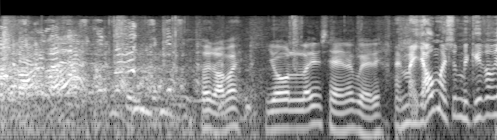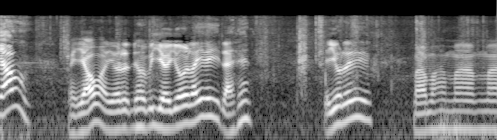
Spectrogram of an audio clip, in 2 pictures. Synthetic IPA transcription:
t̪ʰo˧jzɔ̰˨mə˧˩jzo˧lə˨˦jsɛ˧nɔ˨˦jve˨˩ɗi˧ma˨˩jmaː˨˩jzə˨˦wmaː˨˩sɨ˧˥mi˨˩ŋki˧wt̪a˧zə˨˦w | maː˨˩jzə˨˦wmaː˨˩jo˧o˨˩ɓə˧zəː˨˩zo˧lə˨˦jɗi˨˧la̰ː˧˨t̪ʰe˧n | a̰˨˩jzo˧lə˨˦j | maː˨˩maː˨˩maː˨˩ma˨˩

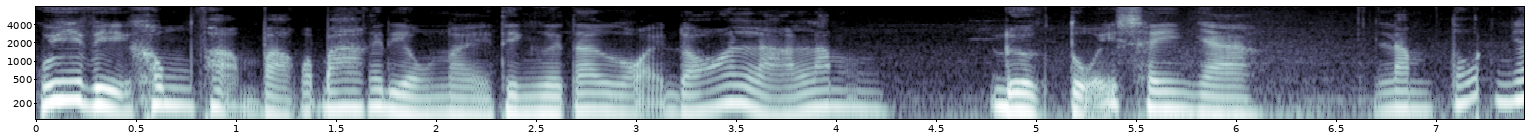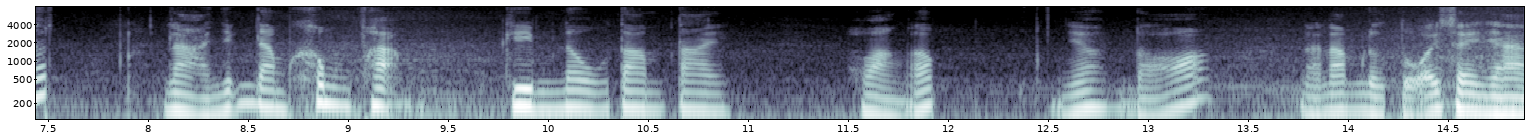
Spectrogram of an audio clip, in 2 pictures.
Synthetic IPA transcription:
kwi˨˦vḭ˧˨xə˧wŋ͡mfa̰ː˧˨mvaː˨˩wkɔ˨˦ɓaː˧kaː˨˦jɗi˨˩əwna˨˩jt̪ʰi˨˩ŋɨ˨˩əjt̪aː˧ɣɔ̰˧˨jɗɔ˨˦laː˨˩la˧m | ɗɨ˨˩ək̚t̪u˧˩əjsə˧jɲaː˨˩ | la˧mt̪o˦˥t̚ɲə˦˥t̚ | laː˨˩ɲɨ̰˧˥ŋna˧mxə˧wŋ͡mfa̰ː˧˨mki˧mnə˧wt̪aː˧mt̪a˧j | hwaː˨˩ŋʔə˦˥p̚ | ɲa˧˦ɗɔ˨˦ | laː˨˩na˧mɗɨ˨˩ək̚t̪u˧˩əjsə˧jɲaː˨˩

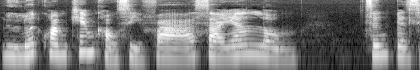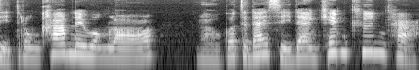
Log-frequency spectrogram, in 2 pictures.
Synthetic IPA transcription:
ɾɯː˩˦lo˦˥t̪̚kʰwaː˧mkʰe˥˩mkʰɔː˩˦ŋsiː˩˦faː˦˥saː˧jʔa˥˩nlo˧ŋ | sɯ˥˩ŋpe˧nsiː˩˦t̪ɾo˧ŋkʰaː˥˩mna˧jwo˧ŋlɔː˦˥ | ɾa˧wkɔː˥˩t͡ɕa˨˩ʔdaː˥˩jsiː˩˦dɛː˧ŋkʰe˥˩mkʰɯ˥˩nkʰa˥˩

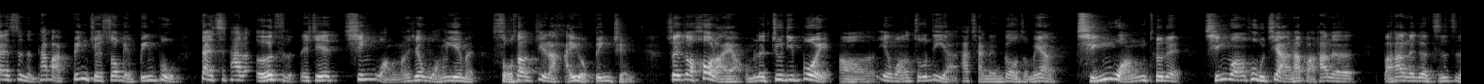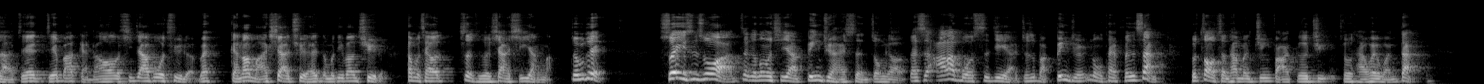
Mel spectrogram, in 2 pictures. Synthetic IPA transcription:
t̪a˥˧nʂɻ̩˥˩nə˨˩t̪ʰa˥pa˨˩pi˥ŋt͡ɕʰɥɛ˧˥nʂo˥ʊke˨˩ɪpi˥ŋpu˥˩t̪a˥˧nʂɻ̩˥˩t̪ʰa˥d̪ə˨ʔə˧˥d͡zɹ̩˩na˥˩ɕjɛ˥t͡ɕʰi˥nwɑ̰˧˥ŋ˨˩na˥˩ɕ̬jɛ˥wɑ˧˥ŋjɛ˥mə˨nʂo˨˩ʊʂɑ˥˧ŋt͡ɕy˥˩la˧˥xa̰˧˥ɪjo˨˩ʊpi˥ŋt͡ɕʰɥɛ̰˧˥n | swɔ˧˥i˨˩ʂwɔ˥˧xo˥˩ʊla˧˥ɪa˧˨wɔ˨˩mə˦nd̪ə˧t͡ɕju˥t̪i˥pɔ˥˩ɪɔ˥˨jɛ˥˩nwɑ˧˥ŋt͡su˥t̪i˥˩a̰˨˩t̪ʰa˥t͡sʰa˧˥ɪnə˧˥ŋko˥˩ʊt͡sə˨˩nmə˦jɑ˥˩ŋ | t͡ɕʰi˧˥ŋwɑ˧˥ŋt̪we˥˩bə˧t̪we˥˩ɪ | t͡ɕʰi˧˥ŋwɑ˧˥ŋxu˥˧t͡ɕja˥˩t̪ʰa˥pa˨˩t̪ʰa˥d̪ə˨ | pa˨˩t̪ʰa˥d̪ə˧na˥˩ɡə˩t͡sɹ̩˧˥t͡sɹ̩˨˩a˩t͡s̩˨˩jɛ˥˩t͡s̩ə˨˩ɛ˥˩pa˨˩a˥ka˨˩nt̪ɑ˥˩ʊɕi˥nt͡ɕja˥pʰwɔ˥t͡ɕʰy˥˩lə̰˩e˥˩ɪka˨˩nt̪ɑ˥˩ʊma˧˥˧ɕja˥˧t͡ɕʰy˥˩a˧˥˩ʂə˧˩mə˧t̪i˥˩ɑ˧˥ŋt͡ɕʰy˥˩lə˨˩t̪ʰa˥mə˨t͡sʰa˧˥ɪjʊʈ͡ʂə˥˧ŋxɤ˧˥d̪ə˧ɕja˥˩ɕi˥jɑ˧˥ŋma̰˨˩t̪we˥˩bu˨t̪we˥˩ɪ | swɔ˧˥i˨˩ʂ̬ɻ̩˥˩ʂ̬wɔ˥a˨ʈ͡ʂɤ˥˩ɡə˩t̪o˥ŋɕi˥a˨pi˥ŋt͡ɕʰɛ˧˥xa˧˥ɪʂɻ̩˥˩xə˨˩nʈ͡ʂʊ˥˧ŋjɑ˥˩ʊd̪t̪a˥˧nʂ̬ɻ̩˥˩ʔa˥la˥pwɔ˧˥ʂɻ̩˥˧t͡ɕjɛ˥˩a̰˩t͡ɕjo˥˧ʊʂɻ̩˥˩pa˨˩pi˥ŋt͡ɕʰy˧˥nlʊ˥˧ŋt̪ʰa˥˩ɪfə˥nsa˥˩n | t͡ɕt͡sɑ˥˩ʊɤ˧˥ŋt̪ʰa˥mə˨nt͡ɕy˥nfa˧˥kɤ˥t͡ɕy˥˩o˥˧˥a˧˥xwe˥˩ɪwa˧˥nt̪a˥˩n

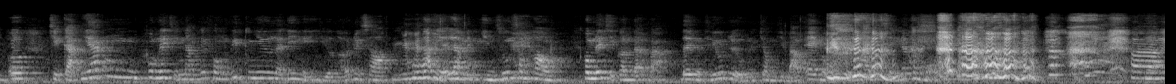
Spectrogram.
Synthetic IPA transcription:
ʔɨː˧˩ | t͡ɕḭ˧˨kaː˨˧˩mzaː˦˥k̚hə˧wŋ͡mnə˨˦jt͡ɕḭ˧˨na˨˩mkaː˨˦jfə˨˩wŋ͡mvi˦˥t̚ɲɨ˧laː˨˩ɗi˧ŋḭ˧˥zɨ̰˧˨əkʔəː˧˩ɗi˨˩sɔ˧˩ | kɔ˨˦ŋḭ˧˩əlaː˨˩mï˨˩ŋ̟ɲi˨˩nsu˨˦əŋsa˧wŋ͡mxə˨˩wŋ͡m | hə˧wŋ͡mnə˨˦t͡ɕḭ˧˨kɔ˨˩nɗa̰ː˧˩ŋɓaː˧˩wɗə˧jmaː˨˩t̪ʰi˨˦əwlɨ̰˨˧˨əw̚ɗə˨˩t͡ɕɔ˨˩ŋ͡mzḭ˨˧˨ɓaː˧˩wʔɛ˧m˨˩˦sḭ˧˨nɔ˨˦kɔ˧mo̰˧˦˨

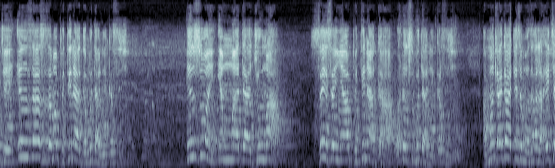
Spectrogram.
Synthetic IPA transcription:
d͡ʒeː˦ʔɪ˦nzaː˦s̬u˨zɐ˦ma˦ɸɪ˨tɪ˦naː˨ɡa˨mʊ˦taː˨neː˦kɐ˦ɾsɐ˨ʃe̥ː˦ | ʔɪ˦nsʊ˦wɐ˨ɲjɐ˦mːaː˦taː˦d͡ʒʊ˦ma˦ʔa̰˨ | z̥a˦˨jsɔ˦˨ɲjaː˦ɸɪ˨tɪ˦naː˨ɡa̰˨wɐ˦ɗɐ˦nsu˦mʊ˦taː˨neː˦kɐ˦rsɐ˨ʃḛː˦ | ʔa˨mːaː˦kaː˦ɡɐ˦ʔa˨d͡ʒeː˦s̬a˨mɐ˨n˨za˦ʔa˦lːaː˨ʔa˦jt͡ʃe˦

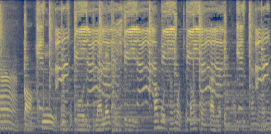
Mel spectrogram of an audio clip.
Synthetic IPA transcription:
aː˥˩t̪ɔː˨˩k̚sʰɯː˥˩na˧ŋsa˧kuː˧nlɛ˦˥wlɛː˥˩k̚ka˧nkʰɯː˧ | kʰɔː˥˩muː˧nt̪ʰa˦˥ŋmo˨˩t̪̚t͡ɕa˨˩t̪ɔ˥˩ŋt̪o˧ŋka˧nla˧ba˨˩kʰaː˧mpʰiː˧nt̪ʰa˥˩wna˦˥n

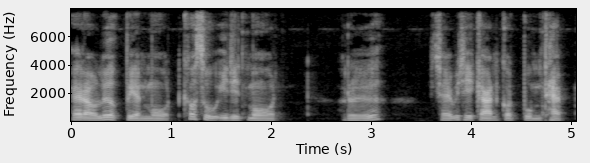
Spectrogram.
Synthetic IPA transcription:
ha˥˩jɾa˧wlɯ˥˩ək̚pli˨˩ənmoː˨˩t̪̚kʰa˥˩wsuː˨˩ʔiː˧di˨˩t̪̚moː˨˩t̪̚ | ɾɯː˩˦ | t͡ɕʰa˦˥jwi˦˥t̪ʰiː˧kaː˧nko˨˩t̪̚pu˨˩mt̪ʰɛ˨˩p̚

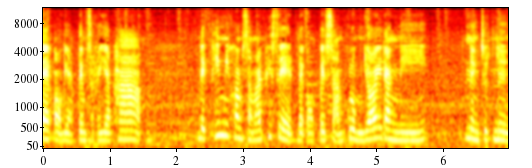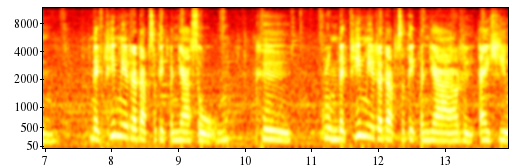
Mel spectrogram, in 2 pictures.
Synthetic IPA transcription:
dɛː˧ŋʔɔː˨˩k̚jaː˨˩k̚t̪e˧msa˨˩kʰa˧ja˧pʰaː˥˩p̚ | de˨˩k̚t̪ʰiː˥˩miː˧kʰwaː˧msaː˩˦maː˥˩t̪̚pʰi˦˥seː˨˩t̪̚bɛː˨˩k̚ʔɔː˨˩k̚pe˧nsaː˩˦mklu˨˩mjɔ˥˩jda˧ŋniː˦˥ | nɯ˨˩ŋt͡ɕu˨˩t̪̚nɯ˨˩ŋ | de˨˩k̚t̪ʰiː˥˩miː˧ɾa˧da˨˩p̚sa˧t̪i˨˩pa˧njaː˧suː˩˦ŋ | kʰɯː˧ | klu˨˩mde˨˩k̚t̪ʰiː˥˩miː˧ɾa˧da˨˩p̚sa˧t̪i˨˩pa˧njaː˧ɾɯː˩˦ʔa˧jkʰi˧w

